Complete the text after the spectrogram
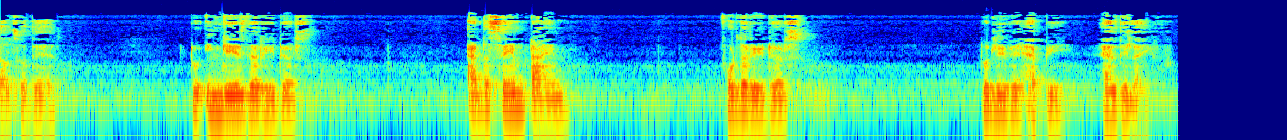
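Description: A middle-aged man speaks calmly in short phrases over an online call.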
